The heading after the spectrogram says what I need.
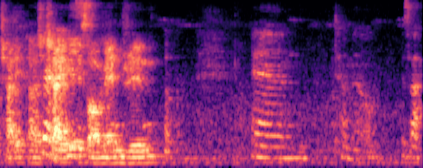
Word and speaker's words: Tamil: And Tamil. Is that how you say it? Tamil, yeah.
